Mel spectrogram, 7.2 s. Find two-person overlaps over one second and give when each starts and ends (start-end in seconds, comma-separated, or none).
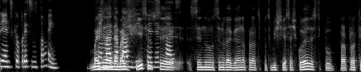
1.9-3.7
